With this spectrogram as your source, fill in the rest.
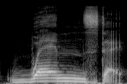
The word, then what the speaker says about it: Wednesday: but it should be wednesday it's got when at the beginning so the d is not pronounced at all i'll see you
